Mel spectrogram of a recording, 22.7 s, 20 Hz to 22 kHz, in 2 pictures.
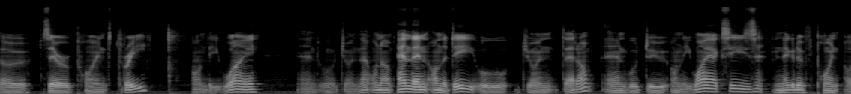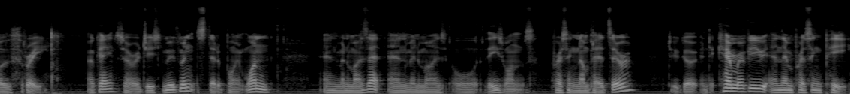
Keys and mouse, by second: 19.3 KP_0, 22.5 p.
